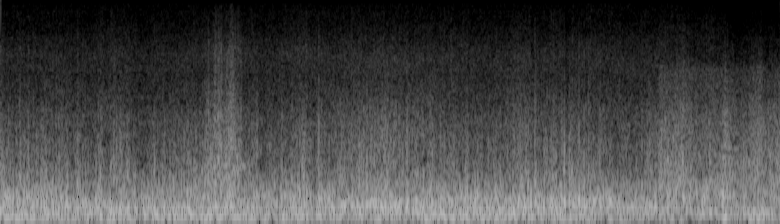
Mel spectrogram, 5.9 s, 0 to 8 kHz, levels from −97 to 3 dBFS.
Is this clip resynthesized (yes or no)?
no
